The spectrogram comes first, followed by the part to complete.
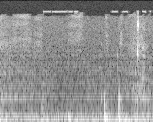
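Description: Faint sounds of handwriting over a steady low room hum, with two soft taps about one and a half seconds in.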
